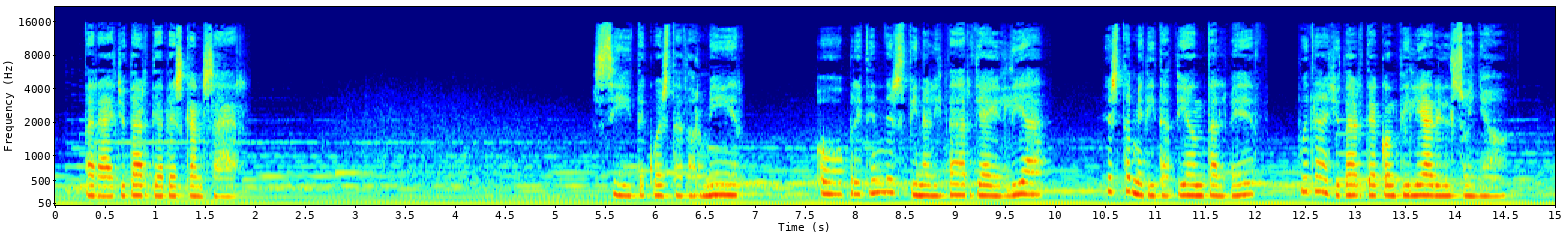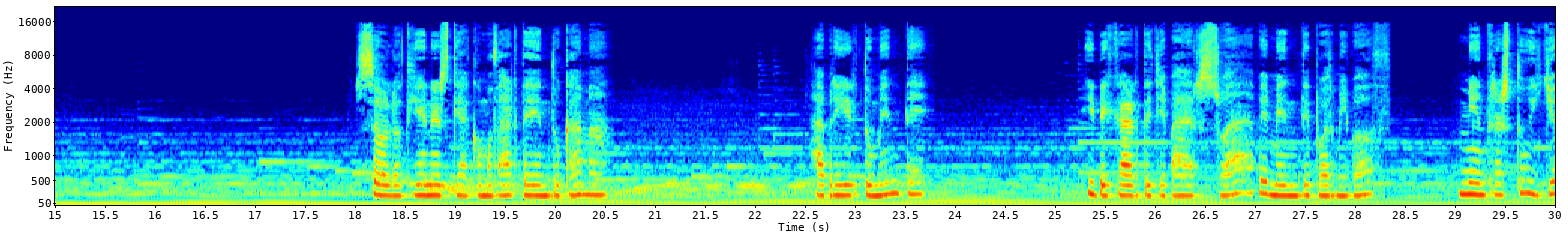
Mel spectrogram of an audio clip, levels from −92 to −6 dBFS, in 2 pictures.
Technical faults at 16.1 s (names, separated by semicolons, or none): none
